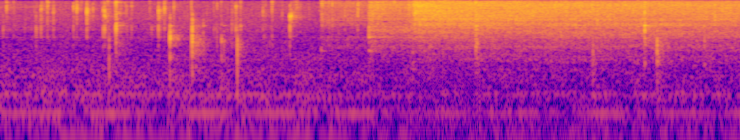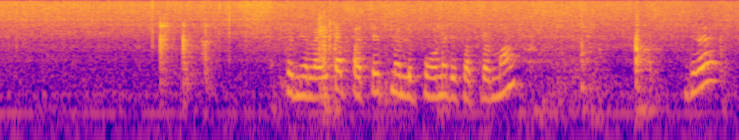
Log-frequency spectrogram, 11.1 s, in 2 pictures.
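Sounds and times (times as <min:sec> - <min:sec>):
paste sizzling in hot oil: 0:02.4 - 0:11.0.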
